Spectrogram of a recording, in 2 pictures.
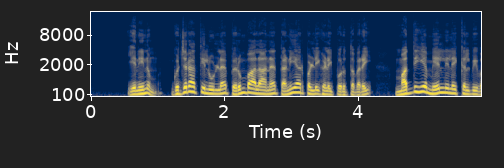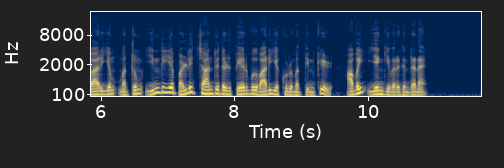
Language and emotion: Tamil, neutral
